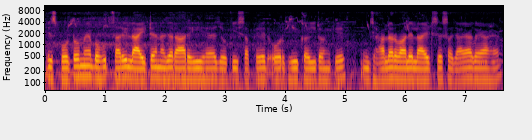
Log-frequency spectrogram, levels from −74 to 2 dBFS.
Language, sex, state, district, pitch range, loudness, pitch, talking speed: Hindi, male, Jharkhand, Deoghar, 120-125 Hz, -18 LUFS, 120 Hz, 190 wpm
